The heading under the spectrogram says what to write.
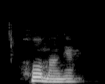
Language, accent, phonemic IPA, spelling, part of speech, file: English, Southern England, /ˈhɔːˌmʌŋ.ɡə/, whoremonger, noun, LL-Q1860 (eng)-whoremonger.wav
- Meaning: A frequent customer of whores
